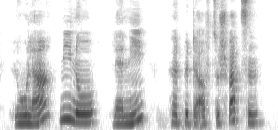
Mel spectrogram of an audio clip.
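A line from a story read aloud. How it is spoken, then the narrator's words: Stern call. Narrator (German): rief Frau Stachus streng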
